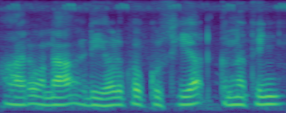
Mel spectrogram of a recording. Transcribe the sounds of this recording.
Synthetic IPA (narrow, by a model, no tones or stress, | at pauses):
aɾɔnaʔəɖiɦɔɽkɔkusijat̪kənət̪iɲ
